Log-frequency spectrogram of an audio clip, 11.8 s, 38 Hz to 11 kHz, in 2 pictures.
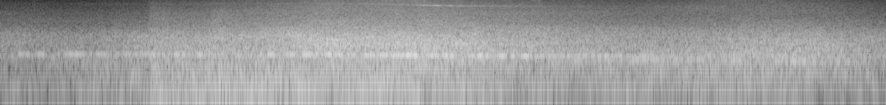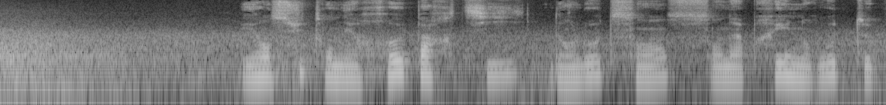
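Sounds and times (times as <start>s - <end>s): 
car driving on a road: 0.0s - 7.5s
speech: 7.6s - 11.8s.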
